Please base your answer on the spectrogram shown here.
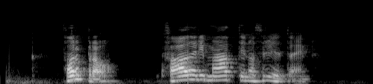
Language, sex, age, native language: Icelandic, male, 30-39, Icelandic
